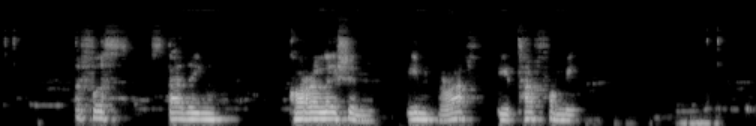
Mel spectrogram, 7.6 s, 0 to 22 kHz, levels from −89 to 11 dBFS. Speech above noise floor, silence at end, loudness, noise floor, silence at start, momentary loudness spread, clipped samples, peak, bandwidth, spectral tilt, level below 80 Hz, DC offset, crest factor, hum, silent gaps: 36 dB; 0.35 s; -21 LUFS; -56 dBFS; 0.75 s; 21 LU; under 0.1%; -4 dBFS; 7.6 kHz; -6.5 dB/octave; -46 dBFS; under 0.1%; 18 dB; none; 2.60-2.78 s, 3.93-3.99 s, 4.86-4.97 s, 6.40-6.48 s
